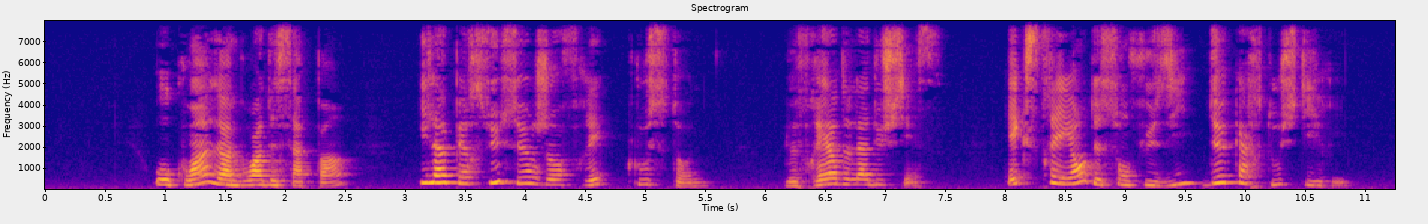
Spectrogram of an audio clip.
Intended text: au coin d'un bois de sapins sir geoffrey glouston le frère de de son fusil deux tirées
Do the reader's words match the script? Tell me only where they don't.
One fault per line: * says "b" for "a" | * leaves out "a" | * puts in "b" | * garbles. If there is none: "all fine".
* puts in "il aperçut"
* puts in "la duchesse extrayant"
* puts in "cartouches"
